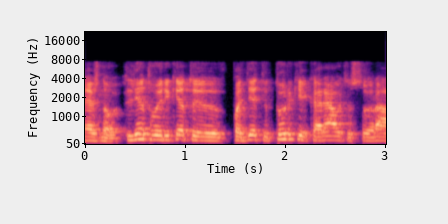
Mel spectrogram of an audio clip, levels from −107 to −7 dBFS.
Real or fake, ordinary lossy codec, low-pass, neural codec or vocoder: real; AAC, 96 kbps; 7.2 kHz; none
